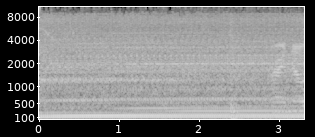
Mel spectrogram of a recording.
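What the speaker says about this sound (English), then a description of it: "I think if I put it back up, it'll probably start surging again." A Suzuki Cappuccino's small engine idles steadily after a manual idle adjustment, a close, even hum with a low drone; a voice speaks briefly over it.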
